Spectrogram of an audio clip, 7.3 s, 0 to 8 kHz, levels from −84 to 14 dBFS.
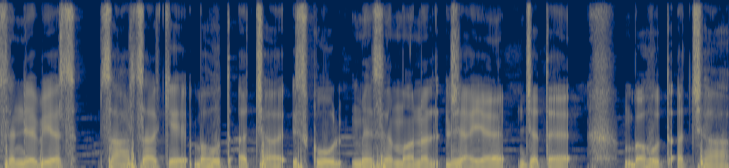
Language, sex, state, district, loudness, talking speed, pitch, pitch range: Maithili, male, Bihar, Saharsa, -17 LUFS, 125 wpm, 90 Hz, 85-95 Hz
